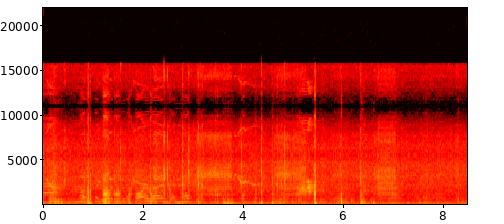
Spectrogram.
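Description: Freshly lit wood fire of branches and sticks crackling in a cinder-block fire pit, with irregular sharp pops.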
